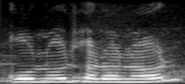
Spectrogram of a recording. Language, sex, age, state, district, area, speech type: Assamese, female, 45-60, Assam, Barpeta, rural, spontaneous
